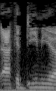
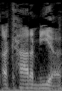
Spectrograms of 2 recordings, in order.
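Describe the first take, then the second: First: Academia is pronounced the English way. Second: Academia is pronounced the Japanese way. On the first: The speaker calls it right. "you pronounce it Academia, and that makes way more sense" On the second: The speaker calls it wrong. "the way I pronounce it, which is Academia"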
